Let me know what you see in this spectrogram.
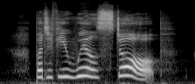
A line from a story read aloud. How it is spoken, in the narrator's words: cried Margaret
